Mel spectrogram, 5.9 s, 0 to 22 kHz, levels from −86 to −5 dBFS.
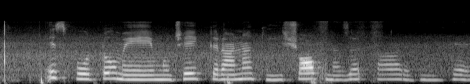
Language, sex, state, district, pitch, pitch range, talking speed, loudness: Hindi, female, Madhya Pradesh, Umaria, 235 Hz, 220-255 Hz, 120 wpm, -22 LUFS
